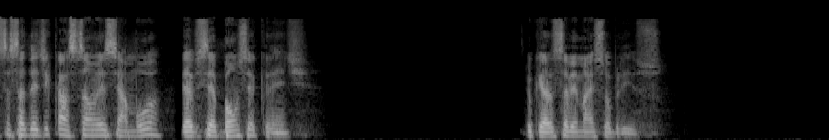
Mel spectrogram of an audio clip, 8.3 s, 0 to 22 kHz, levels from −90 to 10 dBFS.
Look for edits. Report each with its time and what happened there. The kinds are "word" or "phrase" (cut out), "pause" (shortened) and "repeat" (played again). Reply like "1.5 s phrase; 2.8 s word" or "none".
1.7 s pause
